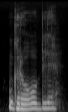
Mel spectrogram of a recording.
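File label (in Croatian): "groblje", hrvatski; mreznik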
